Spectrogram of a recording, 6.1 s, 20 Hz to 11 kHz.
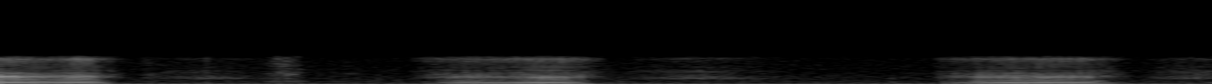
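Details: Snoring recorded on an HTC mobile phone: soft rhythmic snores, about 24 a minute, each a brief buzzing tone on the breath, in a quiet room.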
